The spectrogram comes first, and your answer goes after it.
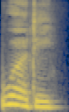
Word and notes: wordy: British English

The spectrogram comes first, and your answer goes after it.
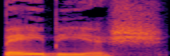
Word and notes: babyish: American English

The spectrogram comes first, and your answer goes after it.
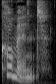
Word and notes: comment: British English

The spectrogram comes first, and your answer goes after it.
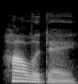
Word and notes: holiday: American English

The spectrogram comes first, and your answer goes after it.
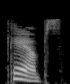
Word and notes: camps: British English

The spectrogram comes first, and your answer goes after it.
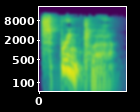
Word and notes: sprinkler: British English

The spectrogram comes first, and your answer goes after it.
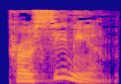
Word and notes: proscenium: British English

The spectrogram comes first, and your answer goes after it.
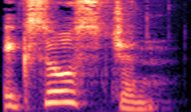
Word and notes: exhaustion: British English

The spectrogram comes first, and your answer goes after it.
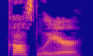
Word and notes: costlier: British English

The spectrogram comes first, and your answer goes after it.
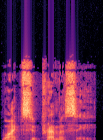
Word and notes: white supremacy: British English

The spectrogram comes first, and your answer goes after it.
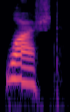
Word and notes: washed: British English

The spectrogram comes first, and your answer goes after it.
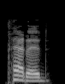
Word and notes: petted: British English

